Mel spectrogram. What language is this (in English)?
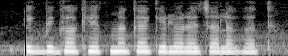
Maithili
